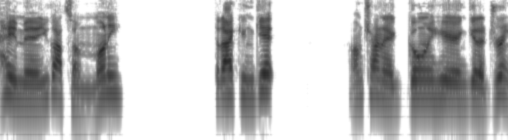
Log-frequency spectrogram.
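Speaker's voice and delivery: put-on pushy, aggressive tone. Retelling a stranger who crouched down to ask the speaker for money, mock-aggressive ask. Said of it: "Really aggressive for the ask".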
